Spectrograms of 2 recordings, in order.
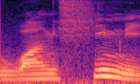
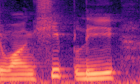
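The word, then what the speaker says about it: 왕십리: seoul called wang shini which is spelled wang sheep li but the bip and the real blend together to wang shimni you don't say wang sheeply wang shimni or in busan i'm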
